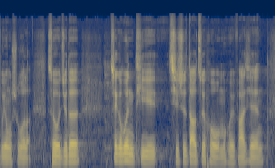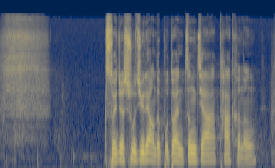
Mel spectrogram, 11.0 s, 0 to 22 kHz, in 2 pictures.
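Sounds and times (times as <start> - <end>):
man speaking: 0.0 - 5.4, 7.6 - 11.0.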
